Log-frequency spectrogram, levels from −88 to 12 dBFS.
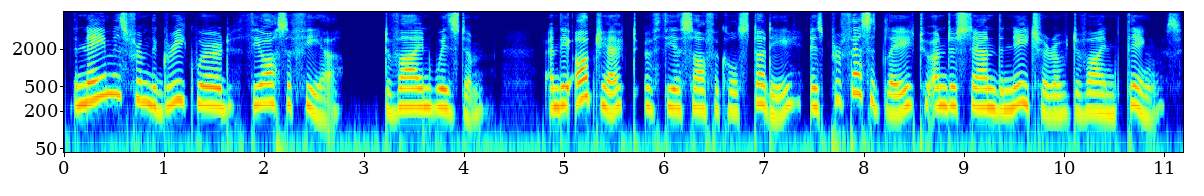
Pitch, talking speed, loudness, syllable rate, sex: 230 Hz, 125 wpm, -21 LUFS, 4.6 syllables/s, female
